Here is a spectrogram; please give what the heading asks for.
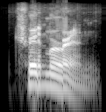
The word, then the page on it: trimaran: American English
